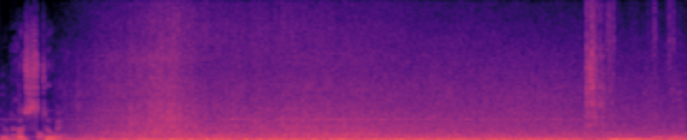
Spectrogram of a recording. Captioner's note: waves crashing; camera snapping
